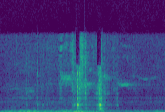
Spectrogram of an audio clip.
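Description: Great tit moving about inside a wooden nest box: scratching and rustling against the box and nesting material over a low rumble, with two sharp scratchy clicks about a second in.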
